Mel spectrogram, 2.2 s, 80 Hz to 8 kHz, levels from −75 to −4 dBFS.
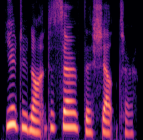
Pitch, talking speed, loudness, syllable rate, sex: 240 Hz, 165 wpm, -19 LUFS, 4.6 syllables/s, female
